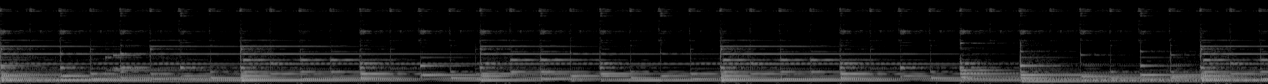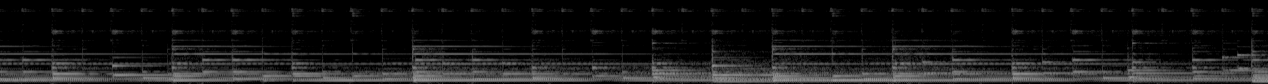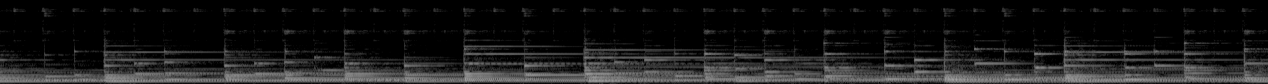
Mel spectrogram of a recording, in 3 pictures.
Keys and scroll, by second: 3.5 ctrl+s, 7.4 ctrl+d, 21.4 s, 25.3 ctrl+s, 31.2 ctrl+d.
